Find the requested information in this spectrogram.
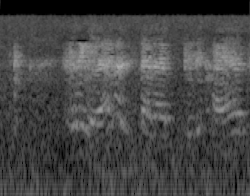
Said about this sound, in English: Oh, here, I just got the phone rang and the answering machine just picked it up.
